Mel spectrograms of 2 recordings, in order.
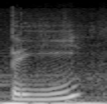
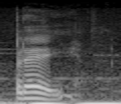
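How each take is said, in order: First: The word ends in a long ee sound. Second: The word ends in an ay sound. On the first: This is the standard form of the word. "we don't say prý" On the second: This is the informal, everyday form of the word. "we say prej"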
